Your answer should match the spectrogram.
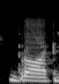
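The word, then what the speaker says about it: brought: ब्रॉट। ब्रॉट में भी you silent हो गया।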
